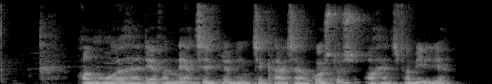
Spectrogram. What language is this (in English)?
Danish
